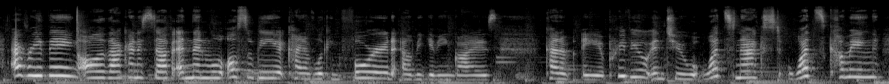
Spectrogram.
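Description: A young woman hosts her own casual vlog, chatting to viewers in a bubbly, enthusiastic way. Her voice sits high and light, with a giggly edge. Soft music plays faintly behind her. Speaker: YouTube vlogger.

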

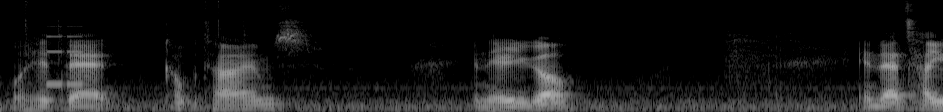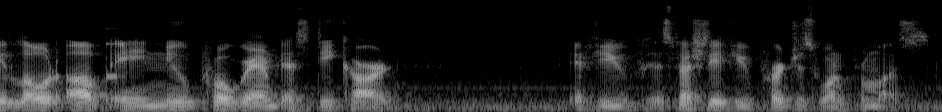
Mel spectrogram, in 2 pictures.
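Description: Speaking at a moderate pace with fairly even intonation and a slightly bright tone, a man hosts a retailer's casual hands-on product tutorial. He gives careful step-by-step instructions over noticeable background noise with a low rumble.

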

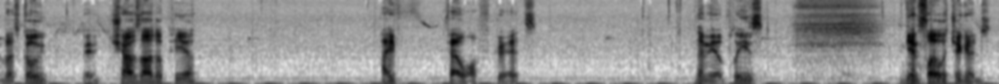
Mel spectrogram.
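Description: A man's voice: on the low side, a bit bright, clean tone. A man giving casual gameplay commentary, thinking aloud and correcting himself as he goes. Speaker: gaming YouTuber.

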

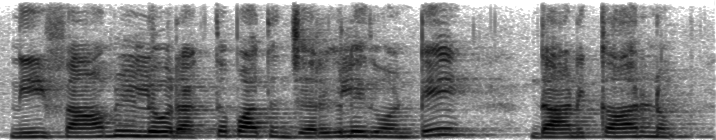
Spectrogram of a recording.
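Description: Storybook villain: woman reading as a domineering young man, harsh, mellow dark tone. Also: fairly high pitch, steady tone, normal speed, natural voice. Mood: menacing. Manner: stern and harsh. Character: cold, menacing young husband, domineering. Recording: dull lo-fi recording.

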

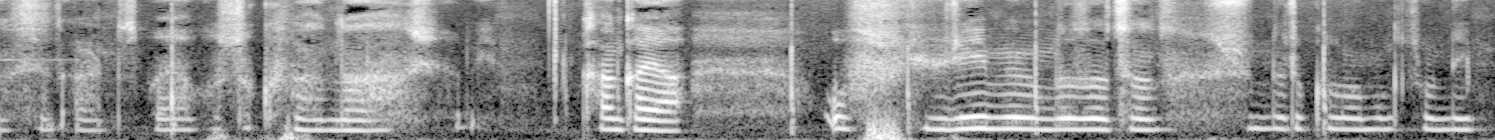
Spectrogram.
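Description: A woman in whispered role-play, voicing dolls in a game and switching between character voices, often softly whispering. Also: a little high, slight background noise. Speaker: YouTuber voicing dolls in a life-sim game.

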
